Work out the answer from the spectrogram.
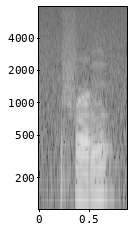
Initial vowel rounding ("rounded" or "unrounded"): rounded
